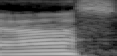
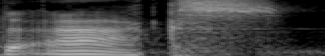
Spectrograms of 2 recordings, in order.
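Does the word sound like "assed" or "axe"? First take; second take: assed; axe. First: The word sounds like "assed", with no k sound. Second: The word sounds like "axe", with k before s. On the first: "A S S E D. That's what it sounds like" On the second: "every almost everyone said axe"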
